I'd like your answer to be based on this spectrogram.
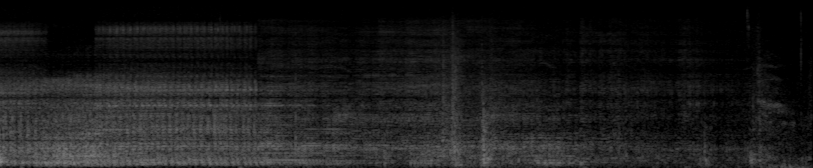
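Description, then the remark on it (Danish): A dense, hissing wash of synthesized white-noise-like sound, made by feeding a recording of a can rolling across a table into a synthesizer, grinds steadily with faint tonal bands and rough rattling texture, then slowly thins out over about twelve seconds. “Øh, men, øh, men ja, i princippet kan man putte alle lyde ind, øh, og det er spændende det her med, hvad der sker, når du putter lyden af en dåse, der ruller over et bord ind, og så lyder det som sådan, altså jeg ved ikke, et eller andet white noise.”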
